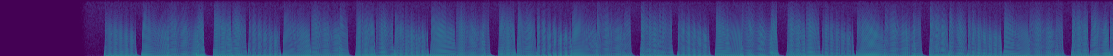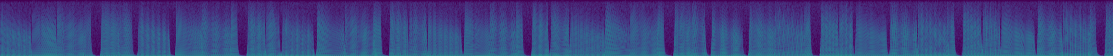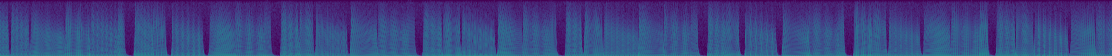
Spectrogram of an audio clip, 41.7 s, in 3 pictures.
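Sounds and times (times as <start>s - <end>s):
CS synth bass: 1.3s - 41.7s.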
